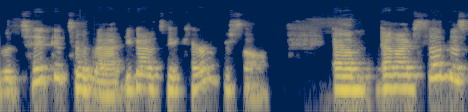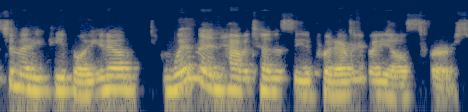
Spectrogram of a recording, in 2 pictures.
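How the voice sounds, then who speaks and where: Very fast and somewhat breathy, the voice has a dark, mellow tone and very wide pitch swings. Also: woman, medium pitch for a woman. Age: 60s. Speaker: doctor and author. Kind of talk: interview.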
